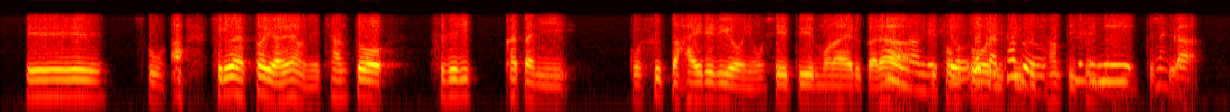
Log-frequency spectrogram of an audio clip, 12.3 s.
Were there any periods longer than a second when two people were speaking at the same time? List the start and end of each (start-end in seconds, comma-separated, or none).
8.8-11.8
